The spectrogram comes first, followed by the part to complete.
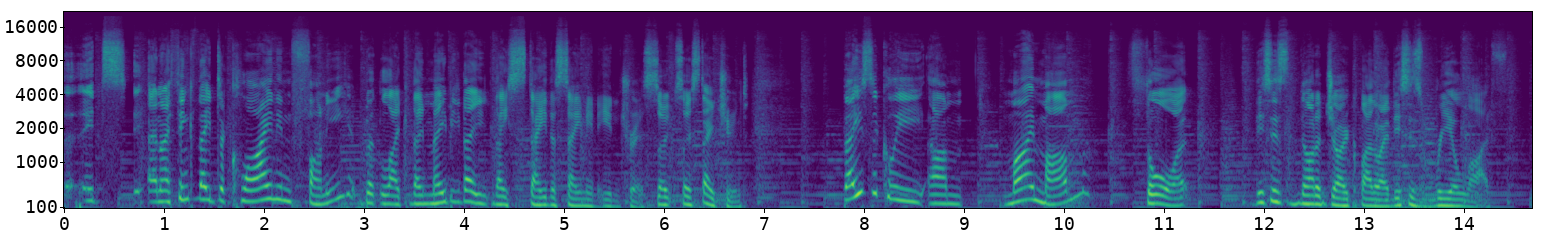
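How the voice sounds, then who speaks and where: A podcast host speaks on his solo show with faint music in the background. His voice sits high and is fairly bright, swinging widely in pitch at a slightly slow pace. He rambles openly and keeps stopping to restart his sentences.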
